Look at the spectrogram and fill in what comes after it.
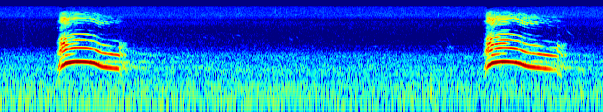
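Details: Golden jackal (Canis aureus), howl.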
